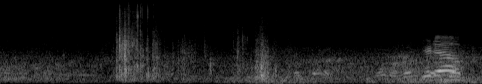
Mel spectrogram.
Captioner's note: drone scrapes dirt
